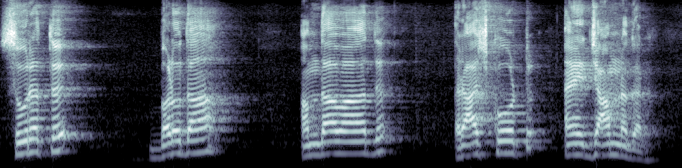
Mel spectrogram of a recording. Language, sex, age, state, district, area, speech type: Sindhi, male, 60+, Gujarat, Surat, urban, spontaneous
